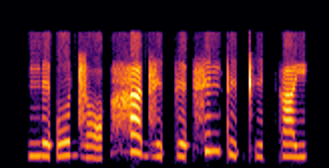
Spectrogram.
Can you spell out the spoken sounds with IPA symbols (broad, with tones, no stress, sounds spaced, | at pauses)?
ŋ e˨ ʔ o˧ d͡z ɔ˨˩ | h a˥˧ d͡z i˨ ʔ k e˨ ʔ s i˦ n t̪ i˨ ʔ kʰ i˨ t̚ k a˧ j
